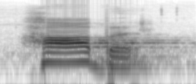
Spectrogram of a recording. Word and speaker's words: harbor: Massive, flip, flung, miraculously, harbor, bustling, crew, overjoyed, profit, gems. Massive, flip, flung, miraculously, harbor. When we pronounce the word harbor, letter R is silent.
